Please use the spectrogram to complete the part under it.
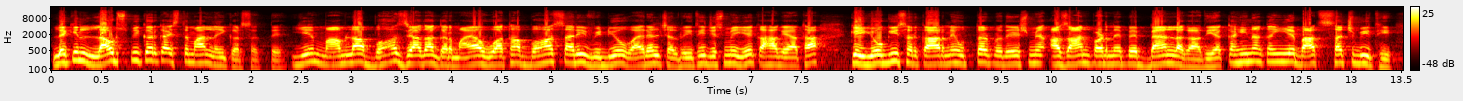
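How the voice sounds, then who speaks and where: A man speaks in a slightly high voice. He explains legal matters informally, like an advocate addressing viewers. His manner is didactic, and he often rephrases his key points. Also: moderate pace, hardly any pauses, darkish tone.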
